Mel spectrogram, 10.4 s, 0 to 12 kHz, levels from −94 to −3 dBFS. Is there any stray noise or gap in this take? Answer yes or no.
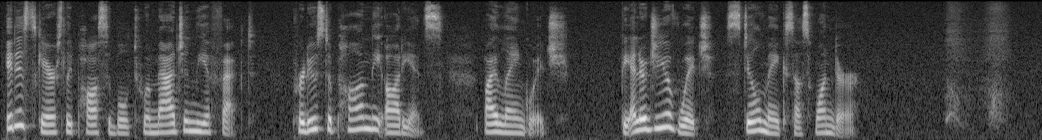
yes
